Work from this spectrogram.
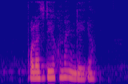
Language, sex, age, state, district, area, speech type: Santali, female, 18-30, West Bengal, Paschim Bardhaman, urban, spontaneous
